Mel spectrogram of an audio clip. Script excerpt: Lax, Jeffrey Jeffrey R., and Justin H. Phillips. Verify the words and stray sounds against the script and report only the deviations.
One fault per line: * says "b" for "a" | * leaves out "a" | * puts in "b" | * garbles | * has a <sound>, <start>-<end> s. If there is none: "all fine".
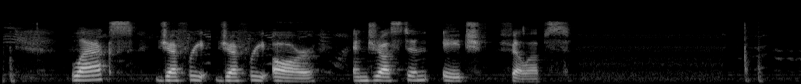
all fine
